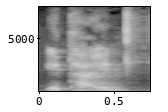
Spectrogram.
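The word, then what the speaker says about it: ethyne: इसको कैसे प्रोनाउंसिएट करेंगे? इथाइन, ठीक है।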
